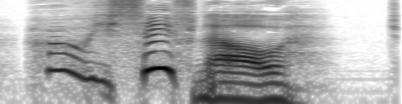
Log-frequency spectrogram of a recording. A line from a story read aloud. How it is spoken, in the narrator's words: Jar Jar observed with a grateful sigh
